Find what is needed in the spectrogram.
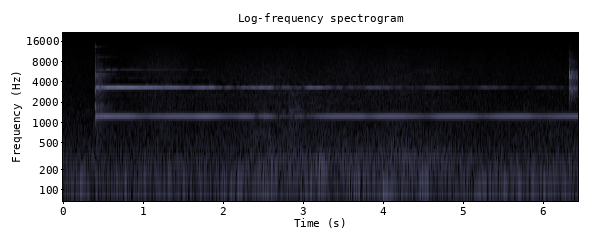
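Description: A meditation bell struck once about half a second in, ringing on with two steady tones that slowly fade. It marks the end of the sitting period.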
